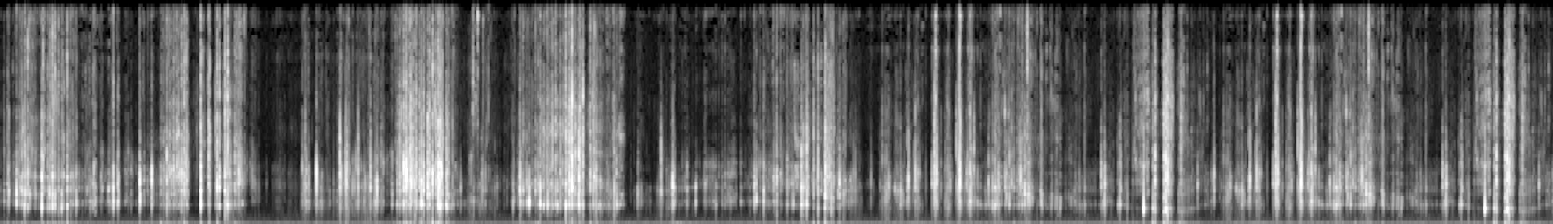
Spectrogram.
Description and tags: Stereo Recording of crushing ice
